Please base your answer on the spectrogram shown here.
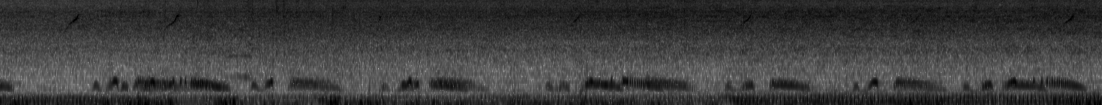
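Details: Decoy spotted doves, two caged birds paired as perch and ground lures, tested in a forest to draw in wild doves. Repeated hoarse coo phrases, each a short note then a longer falling one, over constant low rumble.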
